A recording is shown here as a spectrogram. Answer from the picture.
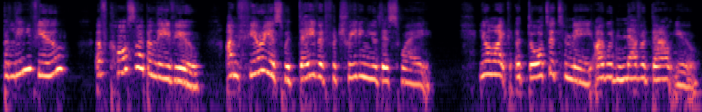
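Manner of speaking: caring mother-in-law. Acted. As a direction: comfort her like a worried mom.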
